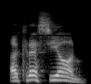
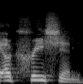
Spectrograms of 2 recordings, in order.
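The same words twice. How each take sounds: First: "Accreción" said the Spanish way, ah-kreh-see-OHN, stressed on the last syllable; "Accreción" pronounced as in Spanish, not English; Spanish pronunciation. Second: "accretion" said the American way, stress on -cre-, ending in -shun; flat American "accretion", uh-KREE-shun; "accretion" in a plain American accent; American pronunciation. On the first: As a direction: roll out "Accreción" Spanish-style, ending in -ción. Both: Shown as a demonstration. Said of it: "if I were to say this with an American accent".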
